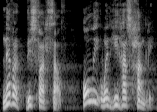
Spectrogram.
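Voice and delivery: Jim's hint of a Finnish accent; the Finnish guide, lightly accented. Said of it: "said Jim, our Finnish guide".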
